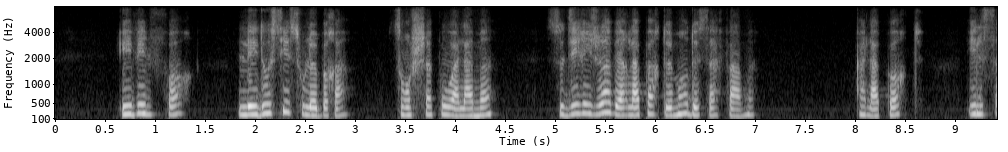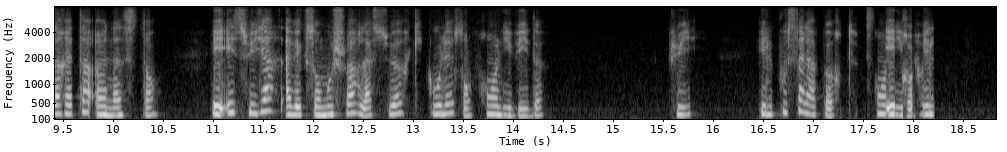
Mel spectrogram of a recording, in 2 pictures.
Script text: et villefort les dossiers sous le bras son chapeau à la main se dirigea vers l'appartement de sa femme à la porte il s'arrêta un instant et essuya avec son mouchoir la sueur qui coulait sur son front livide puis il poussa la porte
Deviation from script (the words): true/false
true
